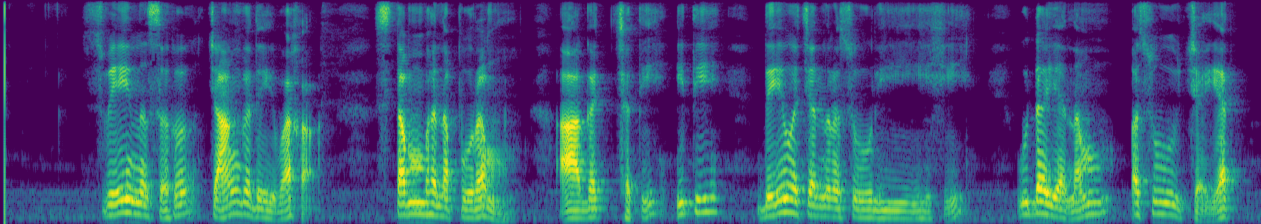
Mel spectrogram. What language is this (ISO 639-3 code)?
san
